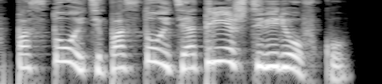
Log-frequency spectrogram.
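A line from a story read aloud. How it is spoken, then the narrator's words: Shout. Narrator (Russian): Кто-то вздумал закричать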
